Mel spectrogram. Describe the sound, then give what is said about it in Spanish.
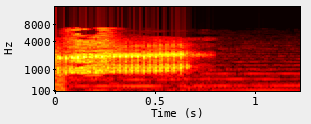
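A toad gives one loud, raspy croak lasting over half a second, then falls quiet except for a faint low hum. Clear, with no voices. “Ciertas tribus de América, cuando quieren lluvia para sus cultivos, reunidos sus miembros, asumen la figura del sapo, lo imitan, y luego, en coro, remedan el croak de los mismos.”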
